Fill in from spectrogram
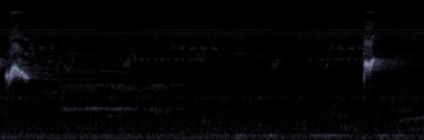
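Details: Red-whiskered bulbul kept at home, singing in the morning: two short, loud, bright chirped notes, one at the start and another about three and a half seconds later, with near silence and a faint low hum between.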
